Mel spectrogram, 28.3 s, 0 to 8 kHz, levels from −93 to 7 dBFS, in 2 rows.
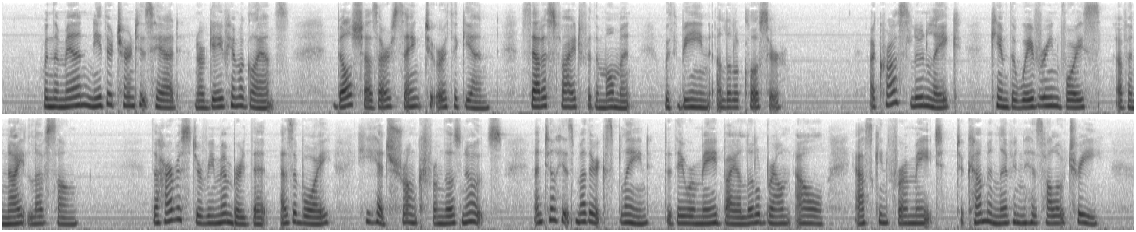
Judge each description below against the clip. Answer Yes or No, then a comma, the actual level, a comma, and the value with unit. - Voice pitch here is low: No, high, 200 Hz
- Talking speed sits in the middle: Yes, average, 160 wpm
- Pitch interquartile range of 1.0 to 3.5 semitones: Yes, narrow, 2.6 semitones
